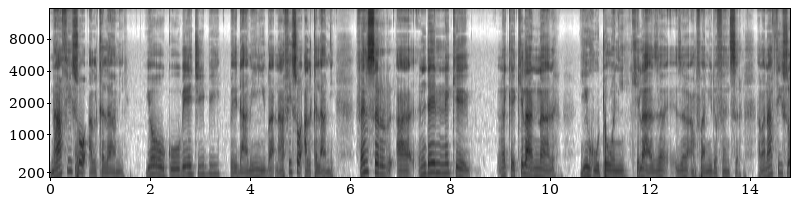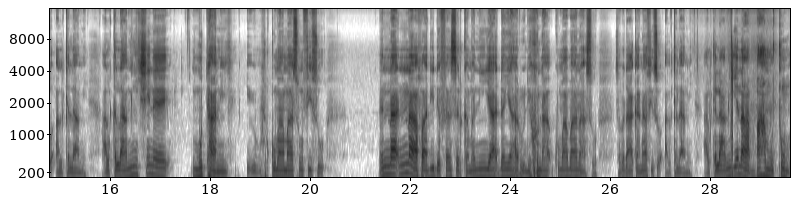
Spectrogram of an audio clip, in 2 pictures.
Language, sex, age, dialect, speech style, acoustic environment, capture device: Hausa, male, 18-24, Nigeria - Nigerian Standard, happy; excited; focused, silence, mobile / Linux / Chrome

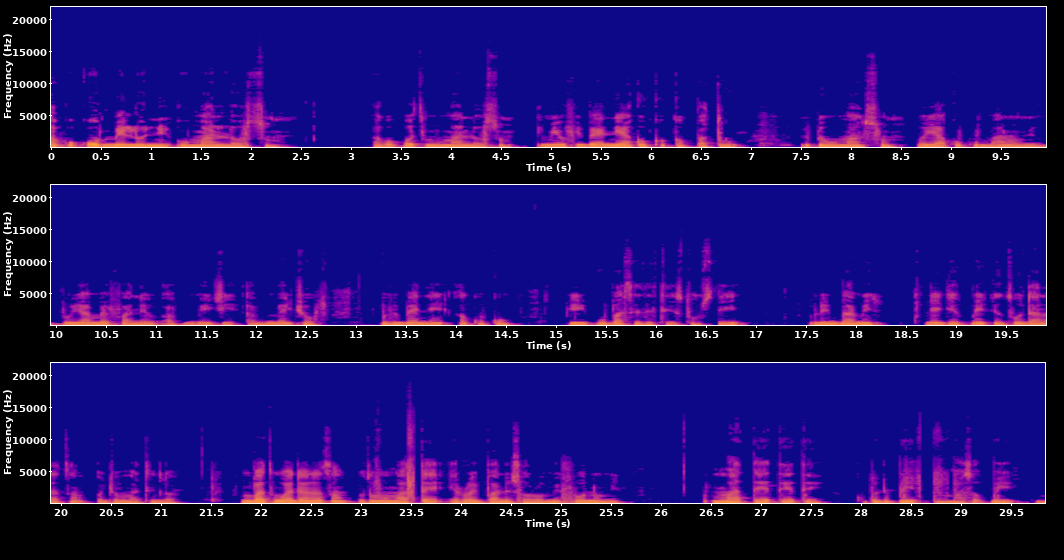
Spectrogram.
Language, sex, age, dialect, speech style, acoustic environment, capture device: Yoruba, female, 25-34, Nigeria - Lagos Yoruba, focused, silence, desktop / Linux / Chrome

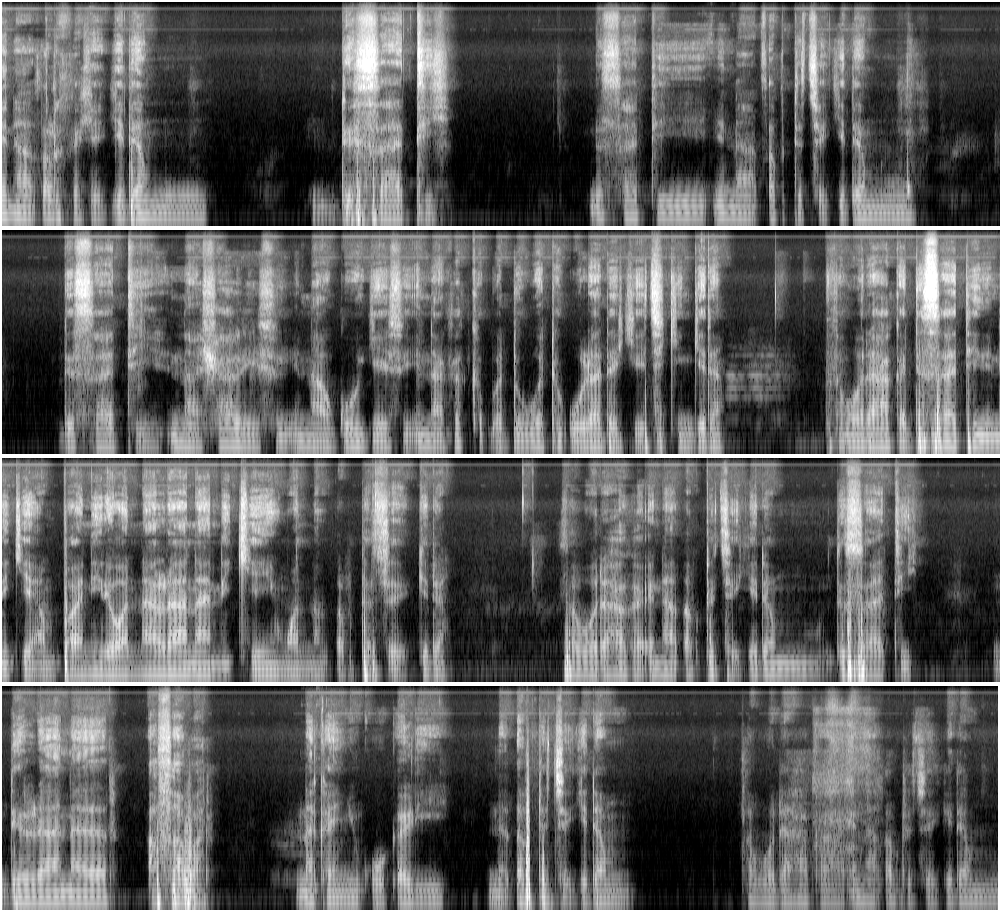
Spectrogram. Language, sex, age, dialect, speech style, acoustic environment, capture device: Hausa, male, 25-34, Nigeria - Katsina, excited, nature, mobile / Linux / Chrome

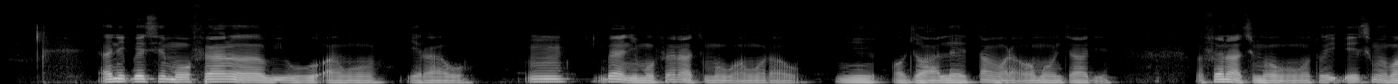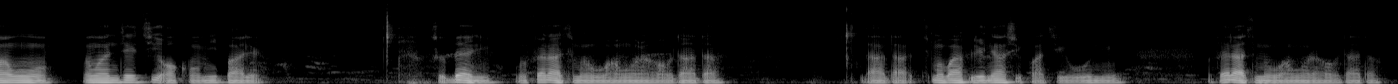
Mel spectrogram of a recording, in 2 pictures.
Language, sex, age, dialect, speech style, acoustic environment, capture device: Yoruba, male, 18-24, Nigeria - Lagos, relaxed; focused, silence, mobile / Linux / Chrome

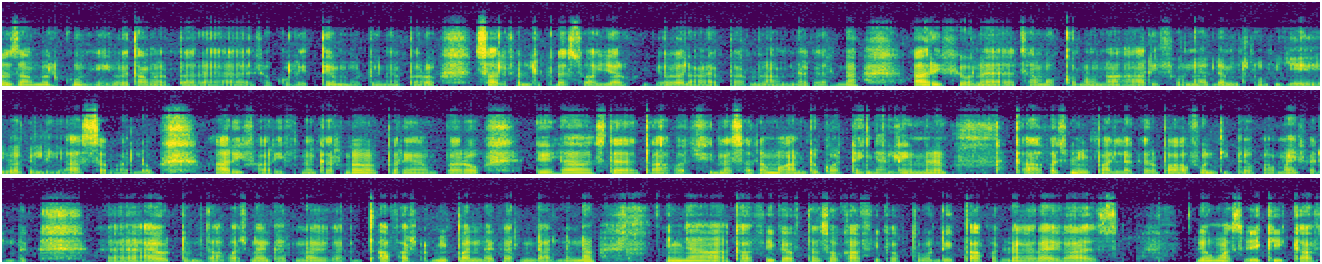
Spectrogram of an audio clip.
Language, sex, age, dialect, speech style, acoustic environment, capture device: Amharic, male, 18-24, Ethiopia - Addis Ababa, happy; excited, silence; nature, desktop / Windows / Chrome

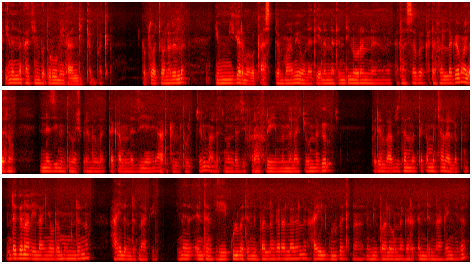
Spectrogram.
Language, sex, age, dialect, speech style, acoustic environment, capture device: Amharic, male, 25-34, Ethiopia - Addis Ababa, happy, people talking, mobile / Linux / Chrome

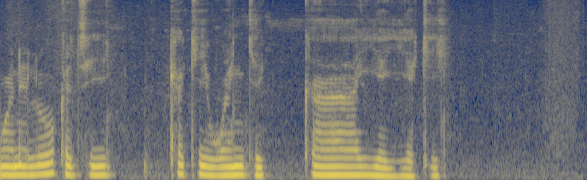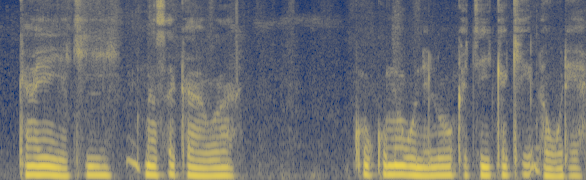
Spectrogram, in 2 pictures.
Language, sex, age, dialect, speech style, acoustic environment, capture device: Hausa, male, 25-34, Nigeria - Kano, tired, silence, mobile / Linux / Chrome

